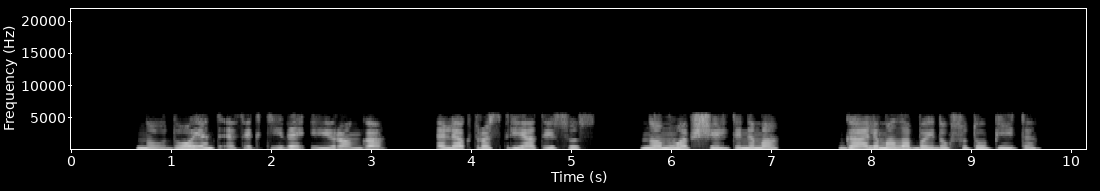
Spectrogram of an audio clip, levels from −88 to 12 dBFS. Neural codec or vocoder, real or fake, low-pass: none; real; 5.4 kHz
